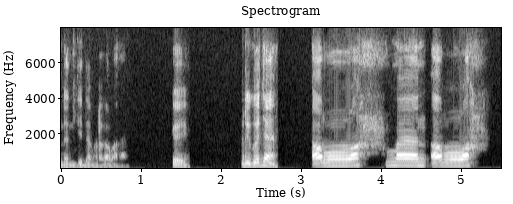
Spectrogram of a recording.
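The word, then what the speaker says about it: الرحمن: Ar-Rahman. Nah, lagi-lagi haknya ini memiliki sifat hams. Kemudian dari sisi dari sisi syiddah dan rekhwah, dia memiliki sifat rekhwah. Rekhwah itu suaranya mengalir, dan bukan hanya suara tapi napasnya mengalir. Ar-Rah. Kalau ra, itu memiliki sifat takrir. Takrir itu bergetar.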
